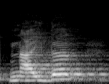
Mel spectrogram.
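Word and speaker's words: neither: आइदर, non, both, everyone, every, नाइदर, कुछ इसको नीदर भी कहते हैं, नीदर भी करेक्ट प्रोनाउंसिएशन है, नाइदर भी करेक्ट प्रोनाउंसिएशन है।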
